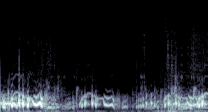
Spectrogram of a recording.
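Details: Pigeons give steady, deep, gurgling coos, rising and falling in short rolling phrases without pause.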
